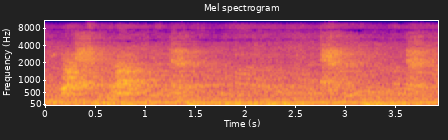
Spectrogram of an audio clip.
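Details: Barks from an American Bully at an ABKC show: a quick pair of loud yaps, a pause, then three more spaced barks, over a low hum and background voices in a busy indoor hall.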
